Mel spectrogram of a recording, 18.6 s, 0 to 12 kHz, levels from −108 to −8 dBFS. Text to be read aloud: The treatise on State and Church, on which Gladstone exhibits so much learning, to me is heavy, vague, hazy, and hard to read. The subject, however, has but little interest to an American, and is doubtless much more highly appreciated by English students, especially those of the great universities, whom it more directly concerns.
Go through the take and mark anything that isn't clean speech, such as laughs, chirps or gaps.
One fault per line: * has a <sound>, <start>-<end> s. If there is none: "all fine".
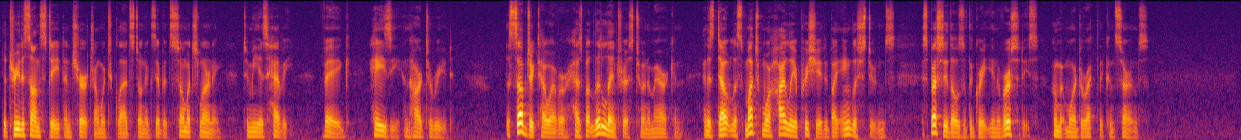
all fine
